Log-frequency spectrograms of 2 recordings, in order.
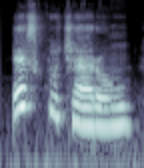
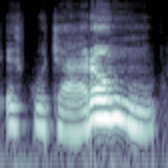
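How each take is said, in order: First: The stress is on the second-to-last syllable. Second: The stress falls off the second-to-last syllable. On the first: The speaker calls it right. "la tiene en la penúltima sílaba" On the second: The speaker calls it wrong. "porque aquí estaría la fuerza"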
